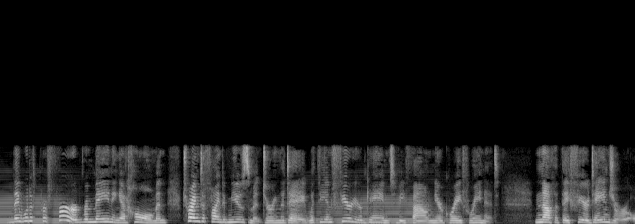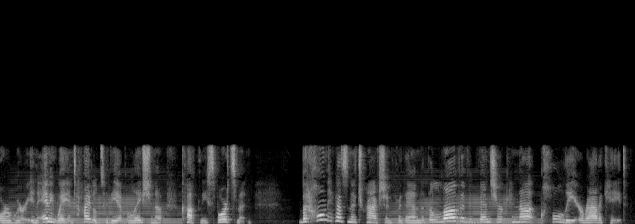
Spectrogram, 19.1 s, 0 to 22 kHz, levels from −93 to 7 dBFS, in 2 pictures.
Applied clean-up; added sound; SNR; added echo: neural mask model RNNoise.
